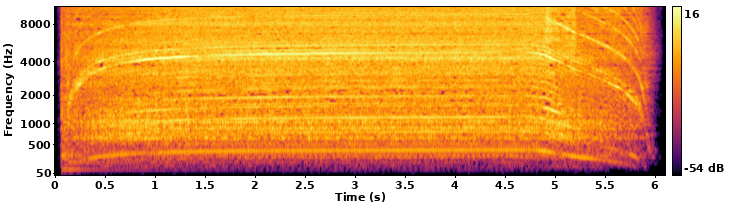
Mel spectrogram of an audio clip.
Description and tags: Food processor high speed
Something with a motor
